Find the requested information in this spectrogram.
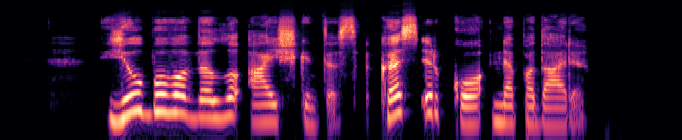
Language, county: Lithuanian, Panevėžys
